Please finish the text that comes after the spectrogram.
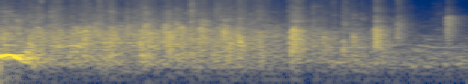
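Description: Audience applause breaks out for the speaker's father at a community celebration in Saint-Pierre, a dense burst of many hands clapping that thins into scattered claps and fades over a few seconds.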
